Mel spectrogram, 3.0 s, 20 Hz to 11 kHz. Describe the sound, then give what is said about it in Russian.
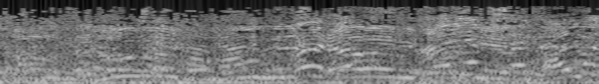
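A dense crowd of many voices shouts and clamors all at once on 3 January in Georgia, in front of the memorial to those fallen for territorial integrity, where war veterans were on hunger strike, loud and unbroken, with raised voices rising above the steady roar of babble. “Эти крики были слышны 3 января перед мемориалом павшим за территориальную целостность, где ветераны войн голодали неделю.”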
